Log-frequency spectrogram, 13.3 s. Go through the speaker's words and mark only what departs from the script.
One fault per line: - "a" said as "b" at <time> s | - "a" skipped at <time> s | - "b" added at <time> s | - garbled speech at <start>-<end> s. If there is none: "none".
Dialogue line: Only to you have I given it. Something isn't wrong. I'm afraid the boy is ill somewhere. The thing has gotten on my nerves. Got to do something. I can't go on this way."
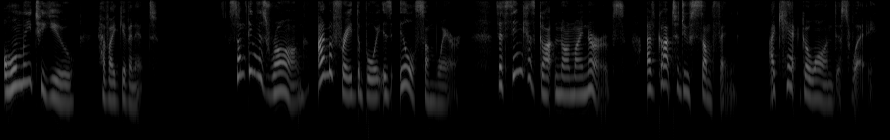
- "isn't" said as "is" at 3.9 s
- "I've" added at 9.7 s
